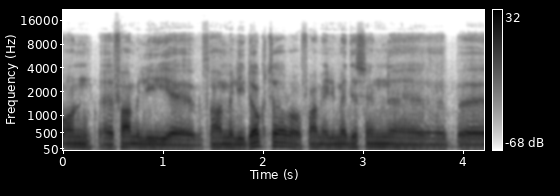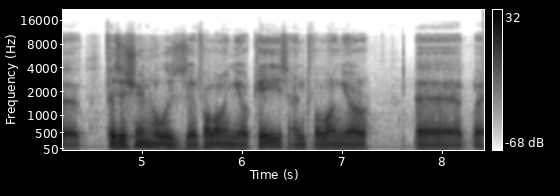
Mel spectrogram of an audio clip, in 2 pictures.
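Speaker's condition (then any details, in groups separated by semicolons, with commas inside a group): No condition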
